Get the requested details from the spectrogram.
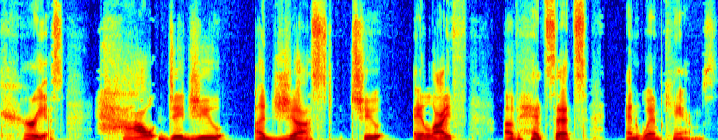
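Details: Adult male who stutters, with audible sound repetitions; he reports his stuttering involves blocks and repetitions, with eye closing and arm movements during blocks; stuttering.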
